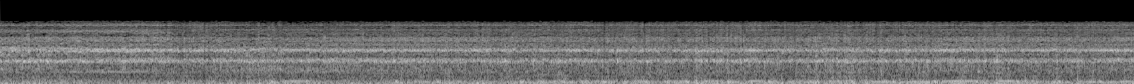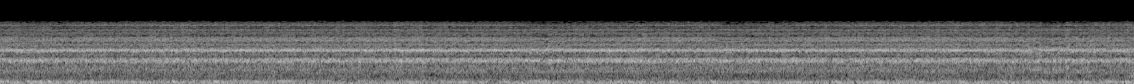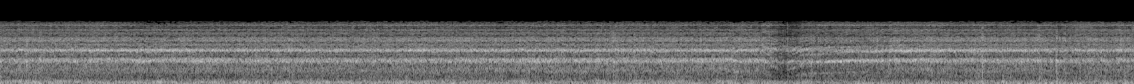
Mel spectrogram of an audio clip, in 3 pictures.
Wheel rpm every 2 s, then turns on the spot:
160, 160, 160, 160, 160, 160, 160, 160, 160, 160, 160, 160, 160, 160, 160, 140, 160.
none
